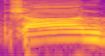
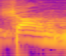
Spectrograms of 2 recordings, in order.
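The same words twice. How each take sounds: First: The vowel is drawn out smoothly without a catch. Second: The vowel is cut by a sharp glottal catch. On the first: The speaker calls it wrong. "आमतौर पर कैसी क़िरात होती है? ... शान पढ़ते हैं, शान नहीं है" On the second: The speaker calls it right. "शान बल्कि झटका है"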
